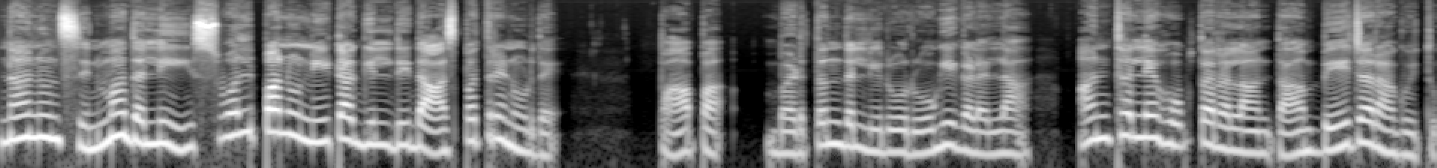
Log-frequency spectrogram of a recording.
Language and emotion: Kannada, sad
